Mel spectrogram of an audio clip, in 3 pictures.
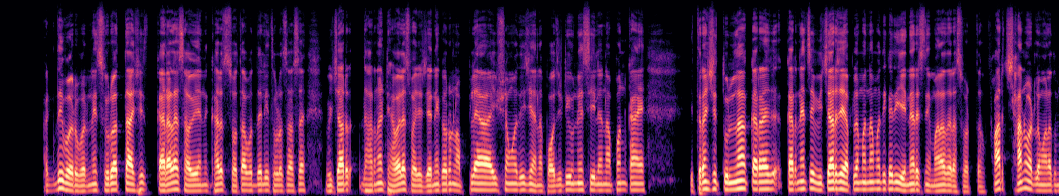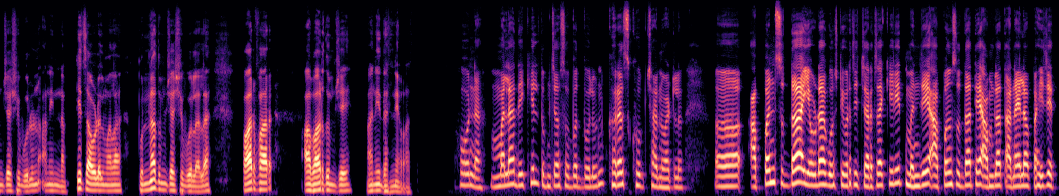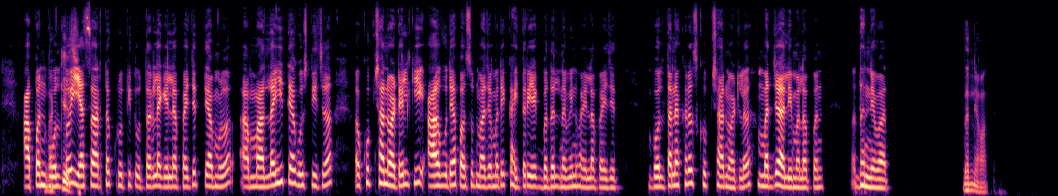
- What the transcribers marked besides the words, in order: in English: "पॉझिटिव्हनेस"; other noise; other background noise
- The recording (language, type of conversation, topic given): Marathi, podcast, इतरांशी तुलना कमी करण्याचा उपाय काय आहे?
